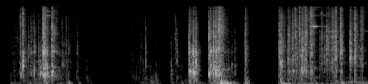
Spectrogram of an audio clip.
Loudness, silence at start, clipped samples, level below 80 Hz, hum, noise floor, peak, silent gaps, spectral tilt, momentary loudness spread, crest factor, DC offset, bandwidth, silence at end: -25 LUFS; 0.2 s; under 0.1%; -40 dBFS; none; -49 dBFS; -6 dBFS; 0.94-1.31 s; -1 dB/octave; 13 LU; 22 dB; under 0.1%; 16.5 kHz; 0 s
